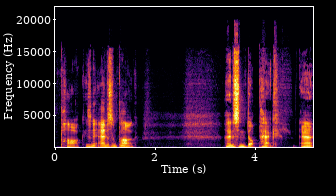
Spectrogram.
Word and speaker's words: Paak: about the bruno mars anderson park or pac how do you say it pack but it's p-a-a-k park i present to you park isn't it anderson park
